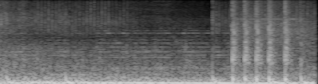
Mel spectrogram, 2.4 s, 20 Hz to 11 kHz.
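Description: Background music with a deep bass, then near the end a rapid burst of about half a dozen shots from a vehicle-mounted 50-calibre heavy machine gun.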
